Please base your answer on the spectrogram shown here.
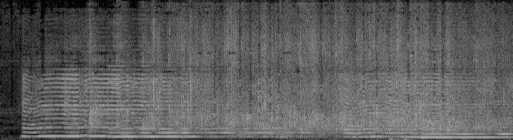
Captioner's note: audience applauding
